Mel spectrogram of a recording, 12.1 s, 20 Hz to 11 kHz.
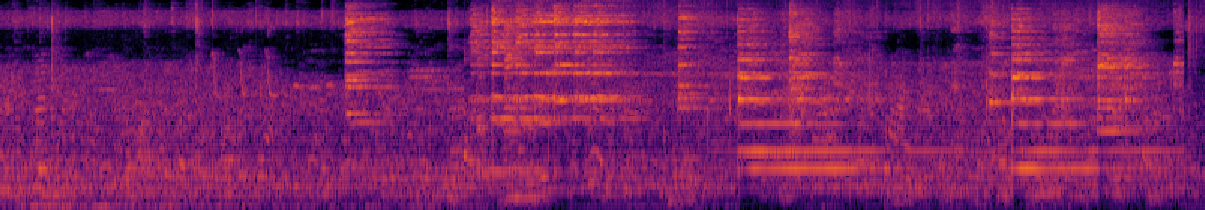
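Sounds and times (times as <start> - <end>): crowd voices: 0.0 - 12.0
temple bells ringing: 2.3 - 12.0.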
